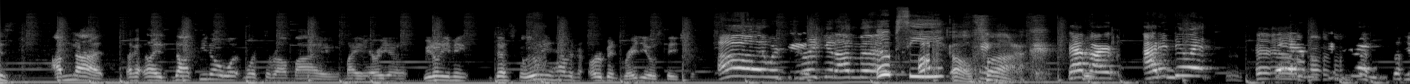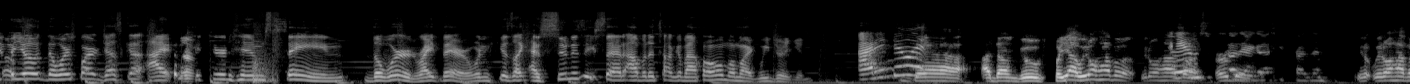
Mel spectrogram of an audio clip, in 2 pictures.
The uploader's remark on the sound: on a Sunday evening conference call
